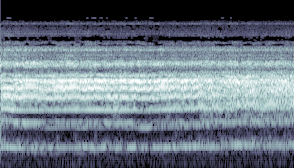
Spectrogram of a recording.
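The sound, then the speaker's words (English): An alarm clock rings with a steady, loud electronic tone that holds unbroken for about three seconds, with no voices over it. “So set your … alarm clock.”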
